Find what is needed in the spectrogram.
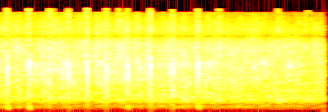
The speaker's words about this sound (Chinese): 感谢主，我们为他们鼓掌。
